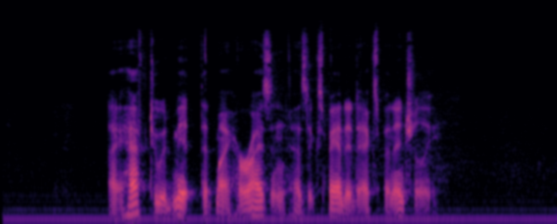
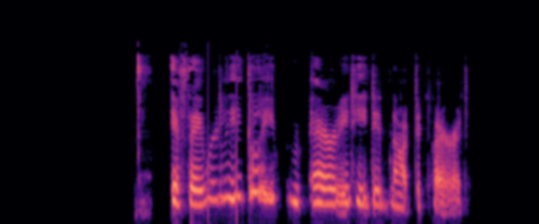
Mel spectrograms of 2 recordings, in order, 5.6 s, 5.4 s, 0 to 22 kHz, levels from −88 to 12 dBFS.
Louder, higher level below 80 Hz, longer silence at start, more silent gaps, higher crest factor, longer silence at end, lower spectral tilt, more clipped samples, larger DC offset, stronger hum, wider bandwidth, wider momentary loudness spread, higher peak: second, -35 LUFS vs -18 LUFS; about the same, -64 dBFS vs -68 dBFS; second, 1.1 s vs 1.35 s; second, none vs 1.54-1.69 s, 2.82-2.86 s; about the same, 24 dB vs 20 dB; first, 1.25 s vs 0.8 s; about the same, -3.5 dB/octave vs -3 dB/octave; neither; neither; neither; first, 14 kHz vs 11 kHz; second, 9 LU vs 12 LU; second, -14 dBFS vs 0 dBFS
